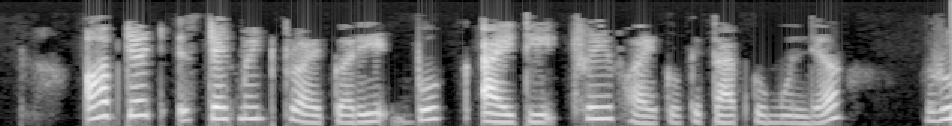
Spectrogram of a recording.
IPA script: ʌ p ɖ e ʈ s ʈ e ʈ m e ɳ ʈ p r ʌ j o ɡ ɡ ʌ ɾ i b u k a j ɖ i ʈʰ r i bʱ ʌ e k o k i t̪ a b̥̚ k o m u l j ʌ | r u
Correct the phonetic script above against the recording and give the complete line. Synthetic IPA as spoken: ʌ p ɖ e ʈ s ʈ e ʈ m e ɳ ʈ p r ʌ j o ɡ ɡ ʌ ɾ i b u k a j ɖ i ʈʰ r i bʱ ʌ e k o k i t̪ a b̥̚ k o m u l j ʌ | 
